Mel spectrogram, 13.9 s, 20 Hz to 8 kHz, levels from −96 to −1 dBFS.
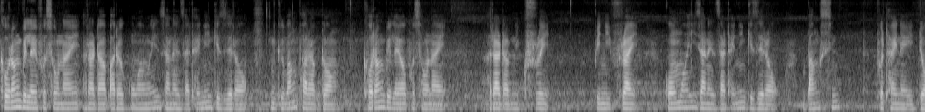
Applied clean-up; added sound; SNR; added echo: none; none; none; none.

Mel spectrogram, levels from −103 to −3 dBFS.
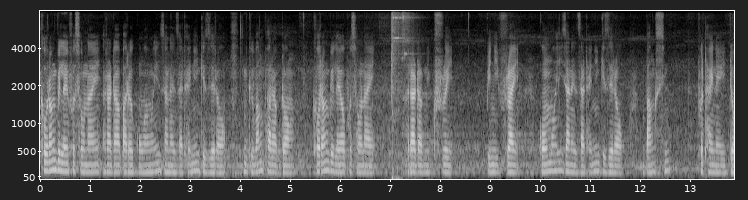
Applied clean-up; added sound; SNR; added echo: none; Keys jangling; 13 dB; none.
